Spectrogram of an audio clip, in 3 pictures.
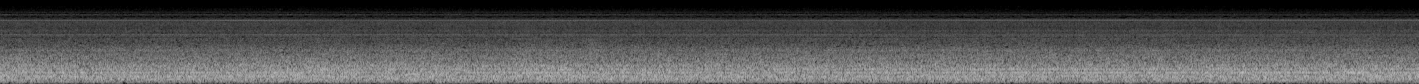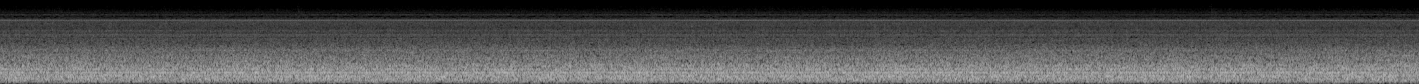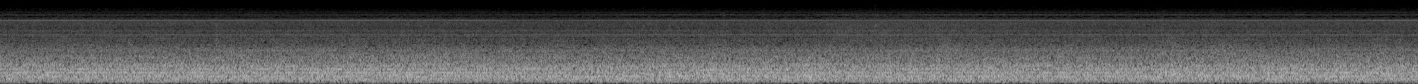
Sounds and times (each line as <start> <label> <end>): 0.0 Factory machine 42.5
